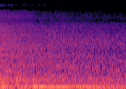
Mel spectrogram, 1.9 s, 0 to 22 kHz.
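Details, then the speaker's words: Infiniti G35/G37 or Nissan 350Z/370Z with the engine running: steady low drone, the earlier rattle is gone, sounding healthy and even. "hear it i don't hear it yeah the rattling gone fix it"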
